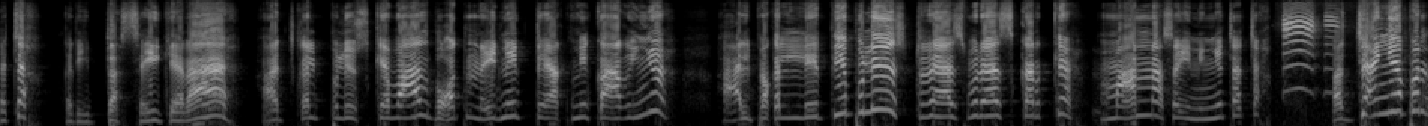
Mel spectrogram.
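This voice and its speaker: A woman uses a cartoonish character voice at an extremely high pitch. She talks at a moderate pace. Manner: excitable, stammers when startled.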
